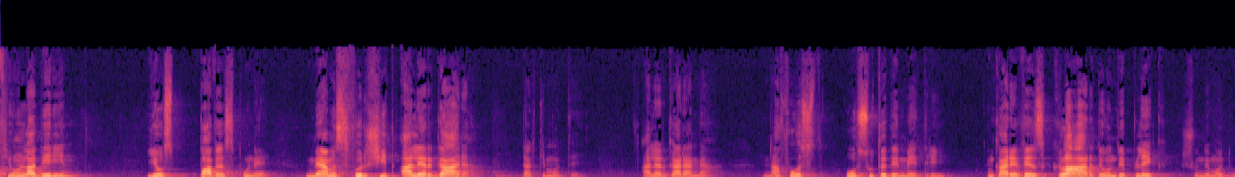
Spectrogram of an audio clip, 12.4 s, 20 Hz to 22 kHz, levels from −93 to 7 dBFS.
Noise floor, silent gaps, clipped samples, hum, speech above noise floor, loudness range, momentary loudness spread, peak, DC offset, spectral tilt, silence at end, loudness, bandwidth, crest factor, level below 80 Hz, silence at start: -56 dBFS; none; under 0.1%; none; 36 dB; 8 LU; 18 LU; -2 dBFS; under 0.1%; -5 dB/octave; 0 s; -20 LUFS; 16.5 kHz; 20 dB; -62 dBFS; 0 s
